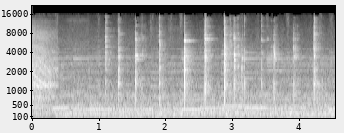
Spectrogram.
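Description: A spoon scrapes and clinks against a bowl.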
